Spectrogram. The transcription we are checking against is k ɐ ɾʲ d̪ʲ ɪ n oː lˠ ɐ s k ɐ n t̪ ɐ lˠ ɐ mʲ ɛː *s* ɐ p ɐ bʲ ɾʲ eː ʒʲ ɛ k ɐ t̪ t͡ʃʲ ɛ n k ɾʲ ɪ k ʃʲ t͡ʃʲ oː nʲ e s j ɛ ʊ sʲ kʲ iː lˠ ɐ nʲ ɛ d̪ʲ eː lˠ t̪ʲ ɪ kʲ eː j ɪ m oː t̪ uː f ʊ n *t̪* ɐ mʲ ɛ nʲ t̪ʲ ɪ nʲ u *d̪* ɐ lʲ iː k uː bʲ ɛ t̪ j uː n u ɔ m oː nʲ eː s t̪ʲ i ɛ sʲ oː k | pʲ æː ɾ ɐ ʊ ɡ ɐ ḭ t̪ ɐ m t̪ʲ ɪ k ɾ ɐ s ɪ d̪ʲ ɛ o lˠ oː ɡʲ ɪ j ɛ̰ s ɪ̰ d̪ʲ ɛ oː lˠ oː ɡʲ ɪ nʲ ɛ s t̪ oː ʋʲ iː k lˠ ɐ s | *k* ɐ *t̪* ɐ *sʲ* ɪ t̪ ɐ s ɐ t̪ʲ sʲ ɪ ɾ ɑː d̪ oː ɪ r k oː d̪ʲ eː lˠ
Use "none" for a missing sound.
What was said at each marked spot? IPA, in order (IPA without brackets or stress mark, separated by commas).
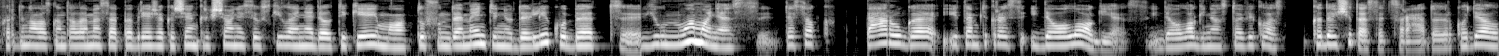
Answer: s, d̪, d̪, k, d̪, ʃʲ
